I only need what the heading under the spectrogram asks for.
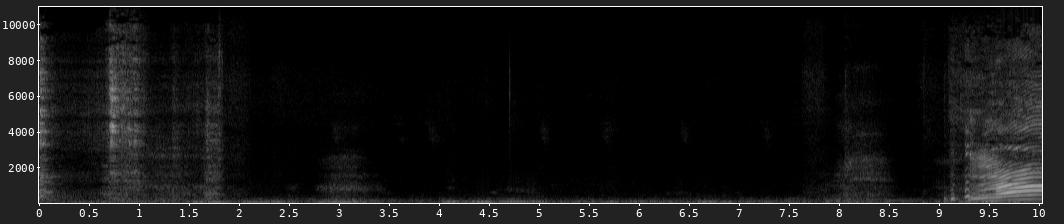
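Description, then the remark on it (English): Over a steady low rumble, a few short scraping or clattering bursts come and go before a loud, drawn-out cow moo rises near the end. “The mooing sound comes later.”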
